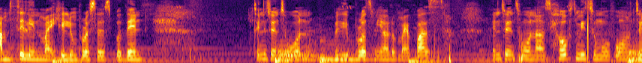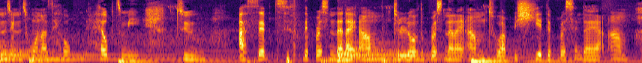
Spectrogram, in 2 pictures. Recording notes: I recorded this episode outdoors at night, so I'm sorry for all the crickets and other background noise.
